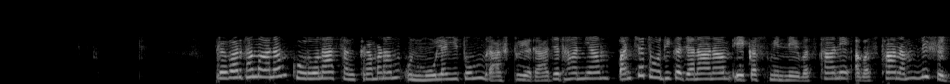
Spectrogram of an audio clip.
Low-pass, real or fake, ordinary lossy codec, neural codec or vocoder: 3.6 kHz; fake; none; vocoder, 44.1 kHz, 128 mel bands, Pupu-Vocoder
